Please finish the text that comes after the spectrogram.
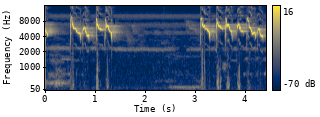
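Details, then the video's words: Oriental white-eye song used as a lure to teach untrained young birds forest-style singing: two bursts of rapid, high, downward-slurred whistled notes, each phrase rippling quickly, separated by a quiet gap, over a faint steady high tone. "Pancingan pleci bahan untuk belajar ngalas"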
